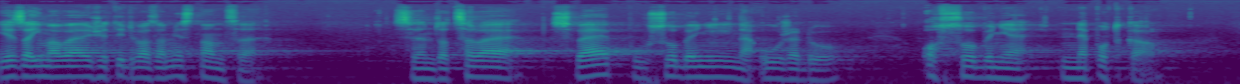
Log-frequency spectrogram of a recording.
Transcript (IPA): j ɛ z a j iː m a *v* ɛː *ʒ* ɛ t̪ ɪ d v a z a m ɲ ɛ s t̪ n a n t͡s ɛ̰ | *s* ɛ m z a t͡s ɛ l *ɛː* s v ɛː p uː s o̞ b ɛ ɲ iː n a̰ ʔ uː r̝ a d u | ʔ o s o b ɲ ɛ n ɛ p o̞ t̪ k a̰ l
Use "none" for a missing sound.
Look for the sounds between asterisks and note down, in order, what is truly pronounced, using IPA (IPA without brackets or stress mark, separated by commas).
v, ʒ, s, ɛː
